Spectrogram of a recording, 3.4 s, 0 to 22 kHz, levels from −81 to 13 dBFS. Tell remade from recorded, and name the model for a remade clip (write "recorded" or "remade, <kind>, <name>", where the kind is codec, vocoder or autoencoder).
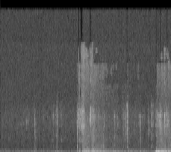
recorded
